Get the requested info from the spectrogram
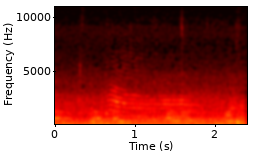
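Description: A cat meowing: one drawn-out, high-pitched meow that starts a little under a second in and lasts about a second.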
